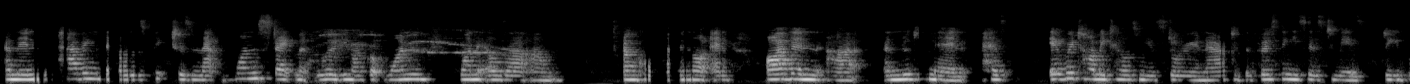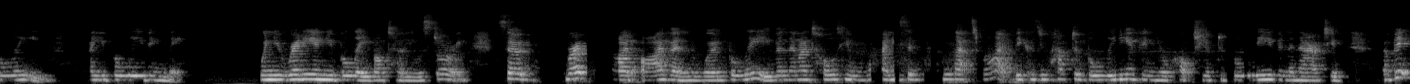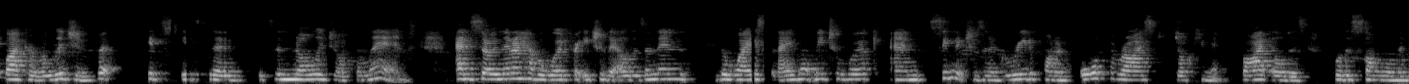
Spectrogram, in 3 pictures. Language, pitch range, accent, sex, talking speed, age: English, 195-230 Hz, Australian, female, 210 wpm, 30-49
